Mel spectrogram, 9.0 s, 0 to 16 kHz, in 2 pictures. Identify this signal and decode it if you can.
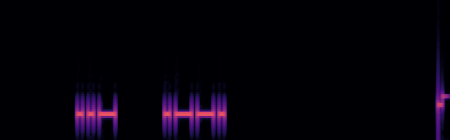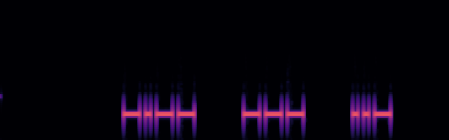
Morse code, heard as a keyed tone, about 22 wpm, spaced as for 12 wpm, 700 Hz. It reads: UP YOU
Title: 3x Character Spacing - Top 100 Words - 22wpm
